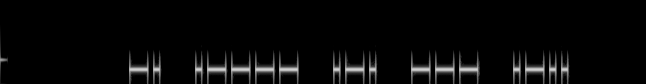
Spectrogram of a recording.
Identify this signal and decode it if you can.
Morse code, heard as a keyed tone, about 20 wpm, spaced as for 15 wpm, 700 Hz. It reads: N1ROL
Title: 088 Lesson 15g - Number 5 - Call Signs 20wpm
